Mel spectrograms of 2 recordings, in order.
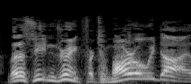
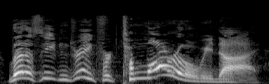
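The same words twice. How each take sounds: First: It is said in a resigned, despairing tone. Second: It is said in a defiant, reveling tone. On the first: They expect to die and are giving up. The speaker calls it wrong. "not the cry of resignation" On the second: They are celebrating in defiance of a warning. The speaker calls it right. "The reason I'm reading it that way is this"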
